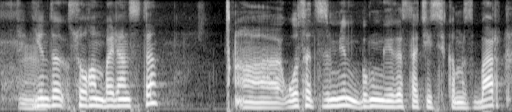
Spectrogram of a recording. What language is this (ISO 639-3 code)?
kaz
